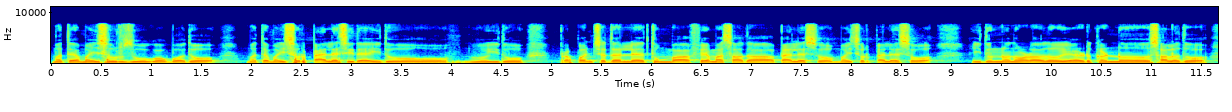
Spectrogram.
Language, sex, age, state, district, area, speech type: Kannada, male, 18-30, Karnataka, Tumkur, urban, spontaneous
